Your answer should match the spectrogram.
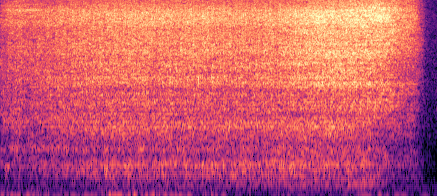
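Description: Water rushing from a garden tap through a pressure-test fitting and splashing into a plastic bucket, a steady hissing splash that grows a little louder over the first second as the tap is opened slowly. It stops suddenly at the end as the outlet valve is shut, so the gauge can read static pressure.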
